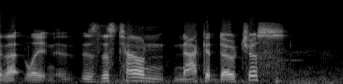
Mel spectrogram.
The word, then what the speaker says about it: Nacogdoches: do you say that leighton is this town nacogdoches nacogdoches yeah that's a hell of a name is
